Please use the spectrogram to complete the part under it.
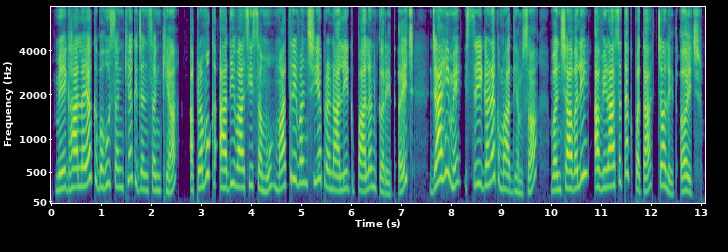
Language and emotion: Maithili, neutral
